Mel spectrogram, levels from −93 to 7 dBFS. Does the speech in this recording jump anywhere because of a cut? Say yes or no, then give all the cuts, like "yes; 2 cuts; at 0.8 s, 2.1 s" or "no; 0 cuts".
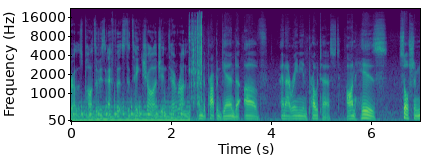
yes; 2 cuts; at 2.4 s, 5.3 s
